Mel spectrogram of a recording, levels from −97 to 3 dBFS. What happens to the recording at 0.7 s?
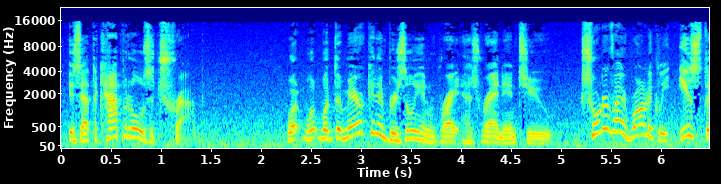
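At 0.7 s the audio is intact, with only the room's own background noise sitting about 18 dB below the speech.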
